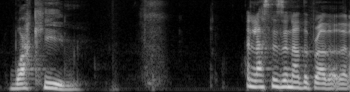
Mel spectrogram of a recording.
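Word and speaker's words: Joaquin: Hanks a Tom Cruz do you mean Wakee Phoenix is that what it is yeah it's not how you spell it to be fair how did you say it w Wakim unless there's another brother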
